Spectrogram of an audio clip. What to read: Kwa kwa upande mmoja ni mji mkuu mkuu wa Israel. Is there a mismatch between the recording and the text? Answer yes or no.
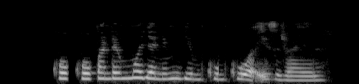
no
